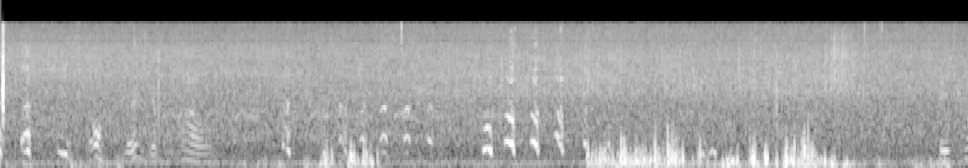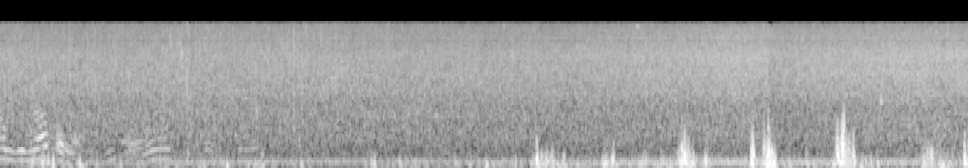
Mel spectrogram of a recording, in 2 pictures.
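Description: A dog runs across grass.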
